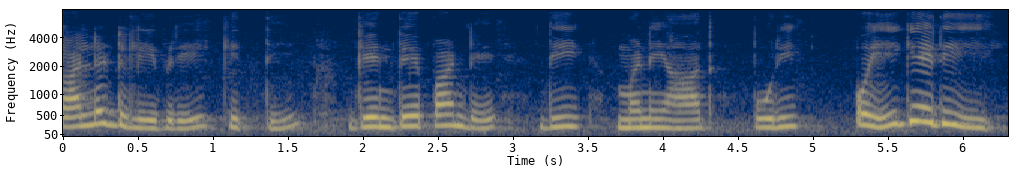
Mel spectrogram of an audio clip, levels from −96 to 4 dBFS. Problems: background sounds at intervals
